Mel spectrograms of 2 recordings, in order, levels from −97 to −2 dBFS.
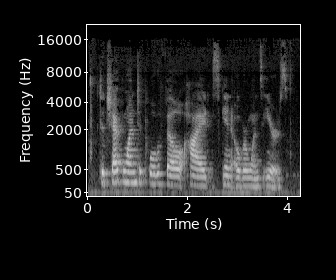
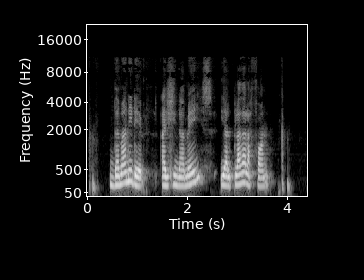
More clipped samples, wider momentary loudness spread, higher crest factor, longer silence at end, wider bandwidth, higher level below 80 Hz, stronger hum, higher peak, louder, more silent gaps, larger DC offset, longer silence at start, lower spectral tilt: neither; second, 10 LU vs 18 LU; about the same, 20 dB vs 16 dB; about the same, 0.25 s vs 0.35 s; first, 16.5 kHz vs 11 kHz; first, -56 dBFS vs -64 dBFS; neither; second, -10 dBFS vs -6 dBFS; second, -30 LUFS vs -22 LUFS; neither; neither; about the same, 0.05 s vs 0.1 s; second, -4 dB/octave vs -8 dB/octave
